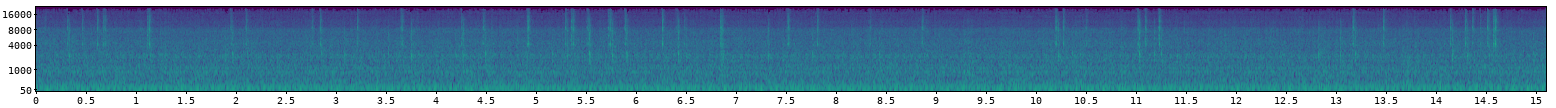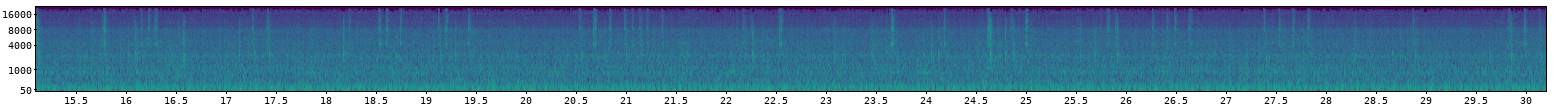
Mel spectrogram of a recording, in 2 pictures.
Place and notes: berlin: liberdastraße - the city, the country & me: generator
the city, the country & me: august 20, 2010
